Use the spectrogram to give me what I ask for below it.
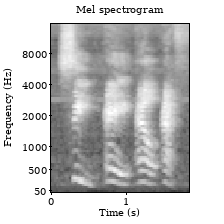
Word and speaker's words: calf: C-A-L-F. C-A-L-F. The L is silent.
